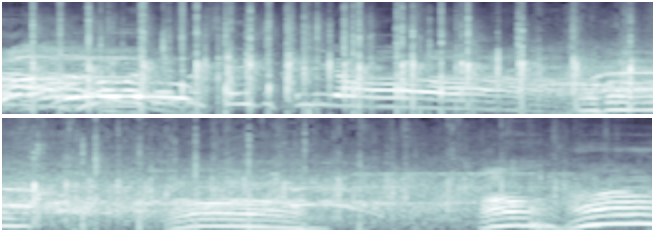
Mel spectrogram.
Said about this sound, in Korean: 이제 박수 소리가 들리네. 아, 아 전까지 저희가 네. 스피커를 네. 끄고 있어서 박수 소리 안 들리는데 아.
